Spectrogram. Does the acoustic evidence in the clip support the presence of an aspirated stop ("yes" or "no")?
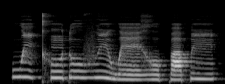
yes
